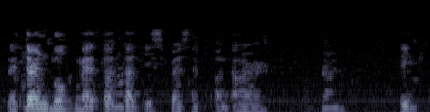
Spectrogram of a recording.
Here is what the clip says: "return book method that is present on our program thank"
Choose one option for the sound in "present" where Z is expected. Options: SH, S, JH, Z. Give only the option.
S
